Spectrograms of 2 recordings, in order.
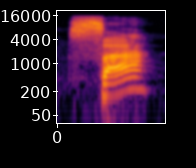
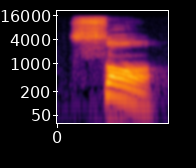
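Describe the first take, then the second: First: The consonant is light, with the mouth open. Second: The consonant is heavy, with a rounded vowel. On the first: The speaker calls it right. "sifatnya sin dibaca dengan tipis, sa terbuka mulut" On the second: The speaker calls it wrong. "tapi kita baca dengan tebal mulut"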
